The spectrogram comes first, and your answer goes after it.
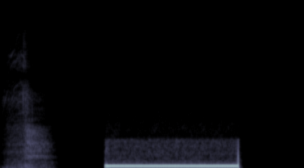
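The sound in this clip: Telephone tone heard while placing a call: one steady, low electronic tone held for about a second, clean and alone, after a faint brief rustle.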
